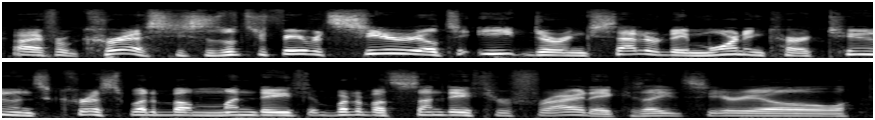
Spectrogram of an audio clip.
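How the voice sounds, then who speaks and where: A man hosting a casual podcast chat, joking and swearing freely in an animated way. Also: on the high side, fairly quick, hardly any pauses, dry recording. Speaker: podcast host.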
